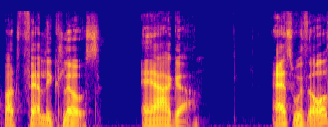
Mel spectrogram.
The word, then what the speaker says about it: Ärger: Ä, as in Ärger, the German term for anger. And anger actually contains a sound that comes pretty close. Anger, Ä. Ärger, Ä. Not the same sound but fairly close. Ärger.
